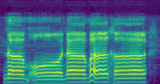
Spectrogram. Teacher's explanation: Namo Namaha has to be no emphasis on the na on the second namaha.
